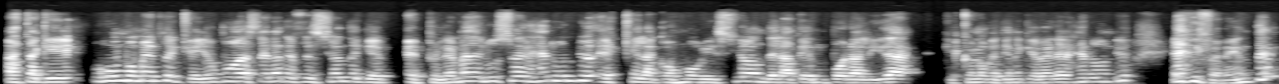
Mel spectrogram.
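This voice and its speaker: Hesitant Cuban man, higher-pitched voice. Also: brisk, few pauses. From Cuba. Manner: hesitant, repeats words. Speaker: academic panelist and university teacher. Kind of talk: spontaneous academic discussion. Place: online seminar, remote call.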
